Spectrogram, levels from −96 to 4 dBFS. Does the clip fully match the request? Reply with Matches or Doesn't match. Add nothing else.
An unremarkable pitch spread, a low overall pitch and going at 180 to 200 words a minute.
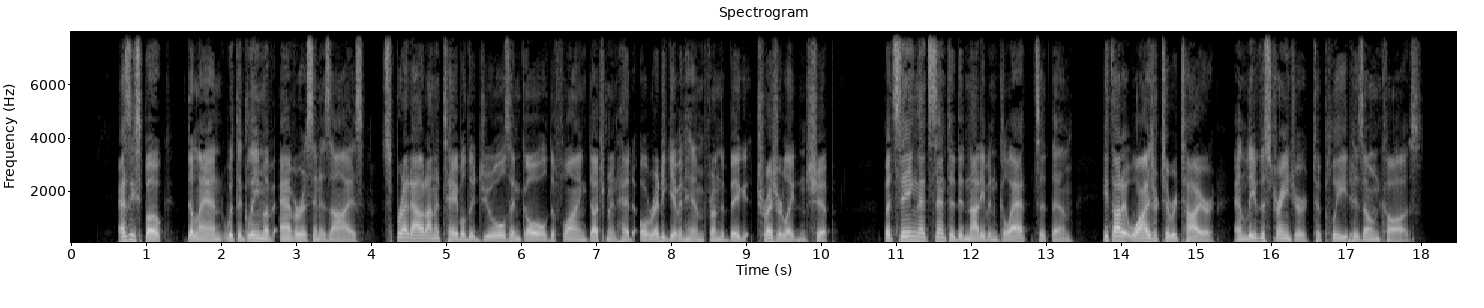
Matches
